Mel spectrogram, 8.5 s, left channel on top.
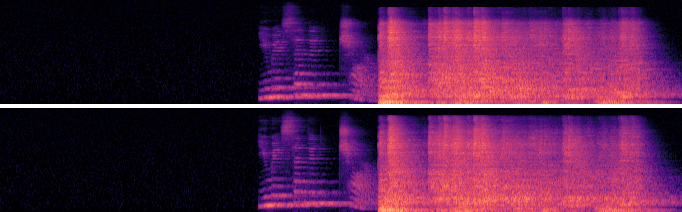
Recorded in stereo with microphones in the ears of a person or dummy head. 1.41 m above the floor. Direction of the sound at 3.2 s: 70° right (ahead or behind).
